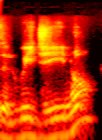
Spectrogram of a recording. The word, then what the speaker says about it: Luigino: please introduce yourself and tell me how to pronounce your name if i don't have it correct right now sure my name is luigino luigino and luigino means uh a little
